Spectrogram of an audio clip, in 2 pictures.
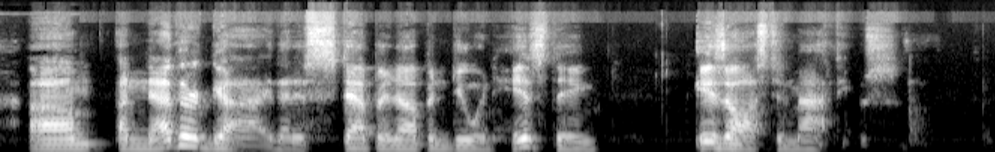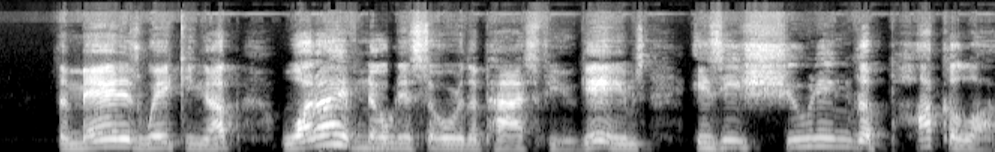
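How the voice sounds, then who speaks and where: A man speaks at a fairly slow pace and medium pitch in an animated tone, his intonation lively and his loudness swinging widely. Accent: slight East Coast Canadian. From Atlantic Canada. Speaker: sports podcast host. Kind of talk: casual chat.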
